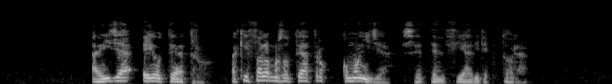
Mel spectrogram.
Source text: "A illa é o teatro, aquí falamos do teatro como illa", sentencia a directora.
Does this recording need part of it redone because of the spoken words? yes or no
no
